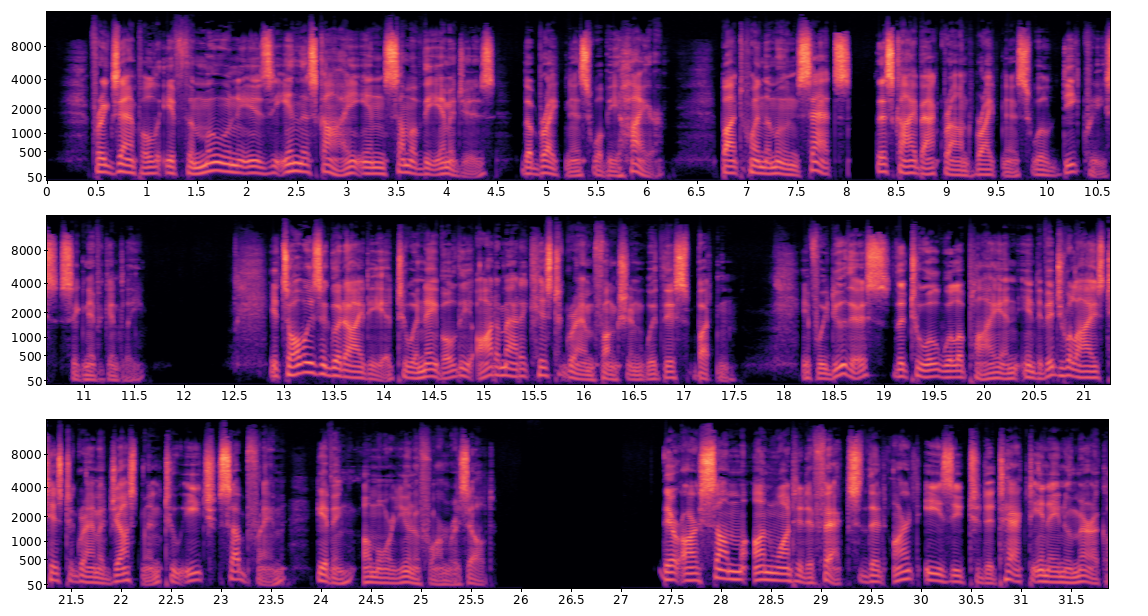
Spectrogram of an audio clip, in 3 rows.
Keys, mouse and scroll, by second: 14.0 click, 18.4 click, 22.5 click, 24.3 Down.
